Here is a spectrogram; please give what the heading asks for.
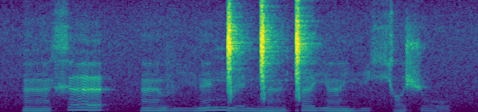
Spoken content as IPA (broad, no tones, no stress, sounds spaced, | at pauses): ɛ̃ x ɛ | ɛ̃ v i ɾ ẽ ŋ͡ǀ e ŋ͡ǀ ɛ̃ ǀ ɛ j ɛ̃ j i ç ʌ ʃ o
